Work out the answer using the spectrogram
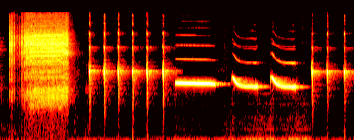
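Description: A Campo troupial opens with a harsh rasping burst, then gives quick clipped notes and long, clear, slightly falling whistles, alternating over several seconds.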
